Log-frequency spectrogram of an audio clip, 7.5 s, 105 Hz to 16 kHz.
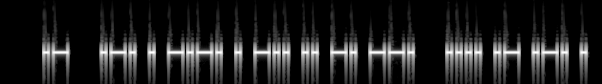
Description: Morse code, heard as a keyed tone, about 21 wpm, 700 Hz. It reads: A RECEDING HARE
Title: All-Age Appropriate Jokes - 20wpm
